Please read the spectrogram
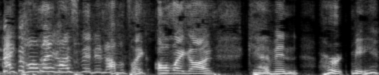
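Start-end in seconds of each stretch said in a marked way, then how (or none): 1.6-3.8 teary cry broken by laughter. Speaker retelling phoning her husband after being hurt, acting out crying while laughing. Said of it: "But laughing at the same time".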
